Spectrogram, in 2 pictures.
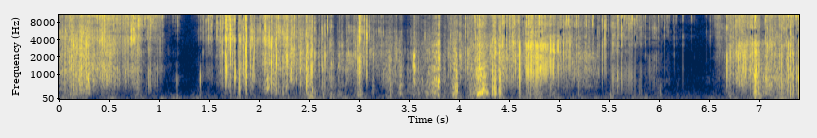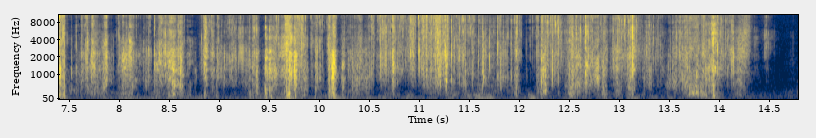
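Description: A crumpled ball of thin white tissue paper is held in both hands while the fingertips squeeze and rub it. It gives off continuous, bright, dense crinkling and crackling with no low rumble. Brief pauses fall near 1.3 and 6.3 seconds, and the sound fades out at the end.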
